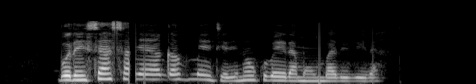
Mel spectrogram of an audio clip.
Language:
Ganda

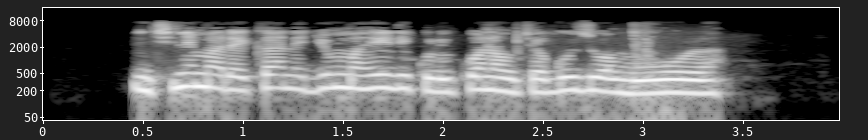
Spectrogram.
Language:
Swahili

